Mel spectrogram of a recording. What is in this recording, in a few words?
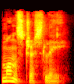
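"monstrously", British English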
